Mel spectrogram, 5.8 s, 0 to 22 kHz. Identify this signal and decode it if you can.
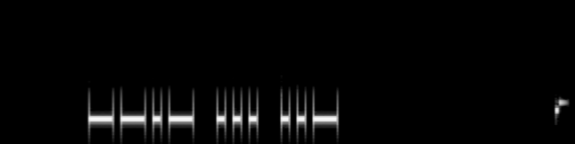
Morse code, heard as a keyed tone, about 15 wpm, 700 Hz. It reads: QSU
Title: Q-Codes with Spoken Meaning - 15wpm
